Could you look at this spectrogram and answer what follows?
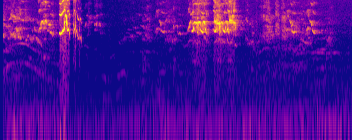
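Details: Lorikeets at Denver Zoo, being fed nectar, give harsh, rasping screeches in three short bursts over a few seconds, with a faint rising whistle at the start and low background hum.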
